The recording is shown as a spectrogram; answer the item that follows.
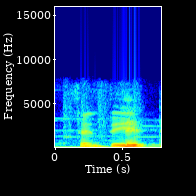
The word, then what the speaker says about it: Sentir: I know it's, wait, let me try. It's Center. – Sentir tu cuerpo.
